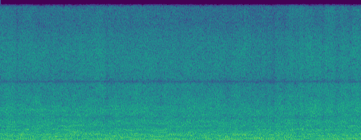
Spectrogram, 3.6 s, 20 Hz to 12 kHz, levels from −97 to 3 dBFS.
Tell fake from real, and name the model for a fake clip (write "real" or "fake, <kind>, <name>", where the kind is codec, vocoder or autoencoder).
fake, codec, SNAC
